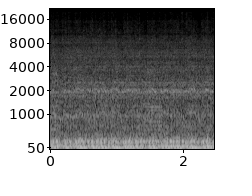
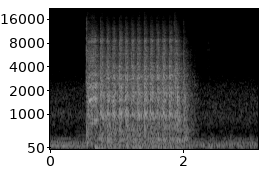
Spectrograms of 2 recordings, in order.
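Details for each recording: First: Rebuilt crashed 1991 Honda CBR600F2 four-cylinder, just started and not yet warmed up. A steady, even idle with no knocks, ticks or stumbles and a constant pitch means the engine is running normally. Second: Rebuilt crashed 1991 Honda CBR600F2 in neutral with the side stand down. About one and a half seconds of fast, even starter chatter stops without firing; it cranks but will not start because the kill switch is off.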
